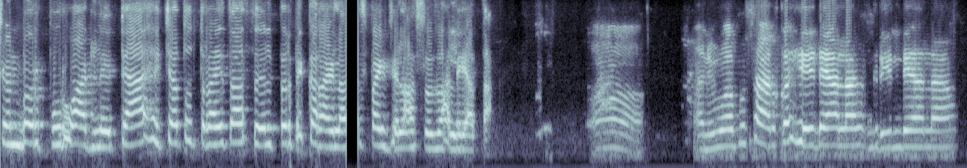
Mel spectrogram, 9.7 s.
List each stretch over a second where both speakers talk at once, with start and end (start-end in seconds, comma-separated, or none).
none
